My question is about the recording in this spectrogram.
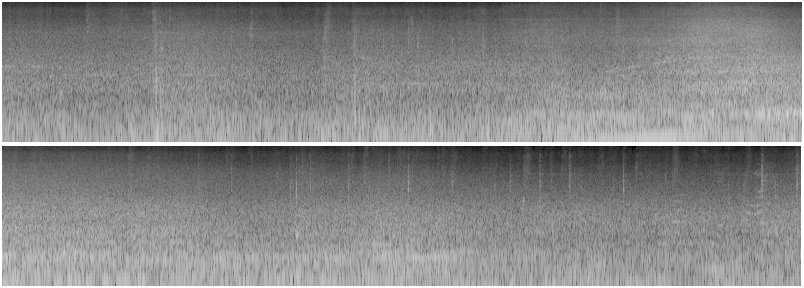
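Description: Steady rumble of city road traffic, with one vehicle passing close about ten seconds in, its sound swelling and then fading.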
